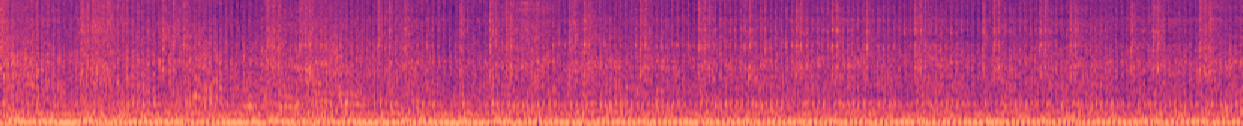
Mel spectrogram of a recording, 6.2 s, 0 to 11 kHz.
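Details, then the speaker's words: 2024-model Speed motorcycle revved with a missing problem: loud revving with an uneven, stumbling beat and dropped firing pulses; a misfire. "ठीक है, अब bike के अंदर missing problem है। हम bike को race देते हैं, आपको चेक कराते हैं बाइक के अंदर क्या मिसिंग है।"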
